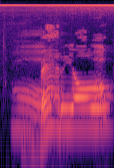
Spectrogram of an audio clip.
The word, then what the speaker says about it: burial: never been guided that this word has letter U taking sound e not sound a bury. No bury. Yes. Burial.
